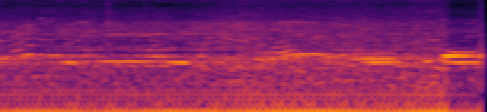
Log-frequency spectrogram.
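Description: Crowd voices chattering over a steady low hum from the PA system.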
